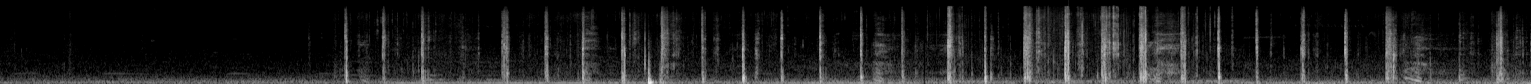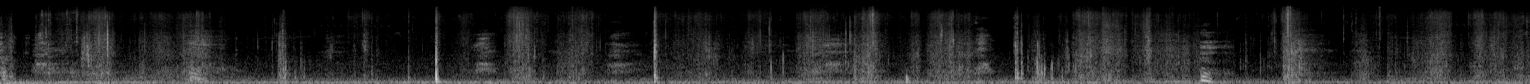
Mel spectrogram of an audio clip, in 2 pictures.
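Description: A pointed digging stick jabbed again and again into hard, stony dirt, breaking it up: sharp irregular strikes, about two to three a second, begin a few seconds in and thin out later. Loose soil and pebbles scrape and crumble between the strikes.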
